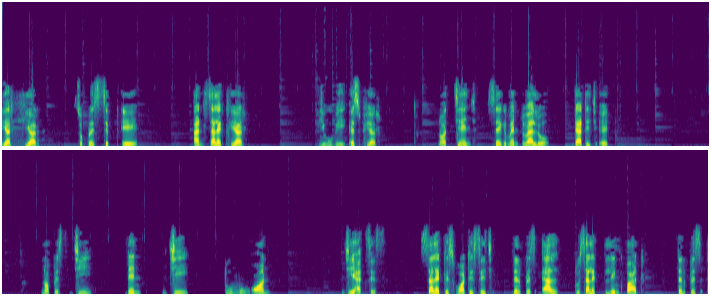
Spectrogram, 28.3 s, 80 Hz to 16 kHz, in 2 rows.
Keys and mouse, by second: 2.3 shift+a, 2.6-3.6 shift+middle drag, 4.0-6.4 middle drag, 9.5-11.0 middle drag, 11.0-22.1 drag, 22.1 middle click, 22.9 click, 25.1 l, 25.1 l.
